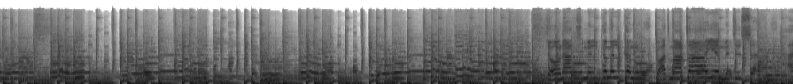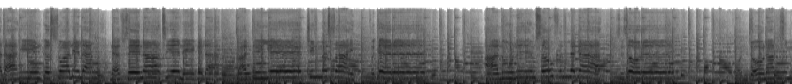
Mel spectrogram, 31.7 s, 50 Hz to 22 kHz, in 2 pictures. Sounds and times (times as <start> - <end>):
Funk: 0.0 - 31.7.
